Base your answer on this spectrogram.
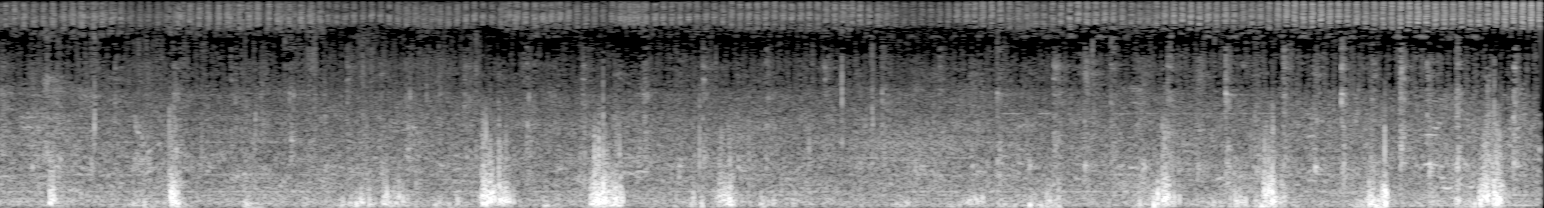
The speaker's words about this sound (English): Oh, those people taking horse rides. A horse and buggy type thing. A white horse and a white carriage. Wow.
